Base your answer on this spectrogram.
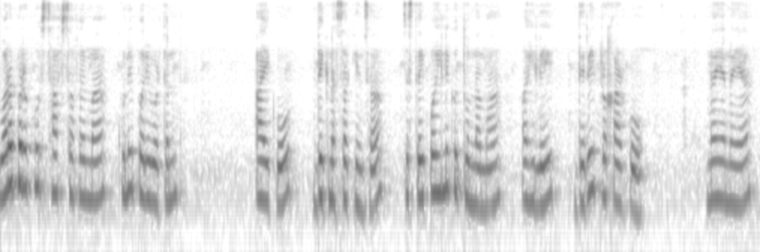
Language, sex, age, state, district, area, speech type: Nepali, female, 30-45, West Bengal, Darjeeling, rural, spontaneous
